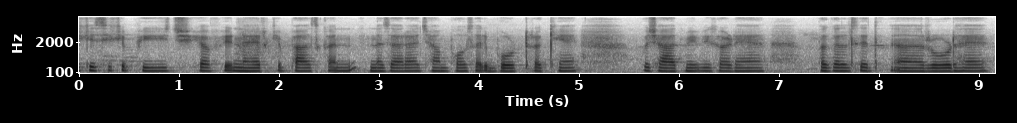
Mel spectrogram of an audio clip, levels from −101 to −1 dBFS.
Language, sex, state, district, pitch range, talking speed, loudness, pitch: Hindi, female, Rajasthan, Churu, 165-175 Hz, 170 wpm, -19 LUFS, 170 Hz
